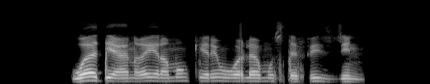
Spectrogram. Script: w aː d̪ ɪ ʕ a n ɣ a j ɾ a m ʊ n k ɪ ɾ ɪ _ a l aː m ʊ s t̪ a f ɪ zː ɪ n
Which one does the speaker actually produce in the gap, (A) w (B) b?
A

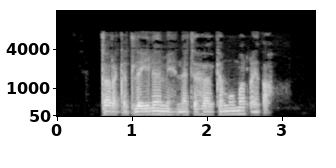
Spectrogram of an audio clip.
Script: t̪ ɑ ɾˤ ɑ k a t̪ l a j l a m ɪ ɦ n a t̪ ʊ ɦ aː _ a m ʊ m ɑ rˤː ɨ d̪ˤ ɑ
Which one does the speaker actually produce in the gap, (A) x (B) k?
B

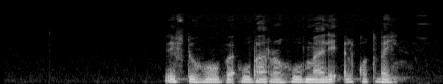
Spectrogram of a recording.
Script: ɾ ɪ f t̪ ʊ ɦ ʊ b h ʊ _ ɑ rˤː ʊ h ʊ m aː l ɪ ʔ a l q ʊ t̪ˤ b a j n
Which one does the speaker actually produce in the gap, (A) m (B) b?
B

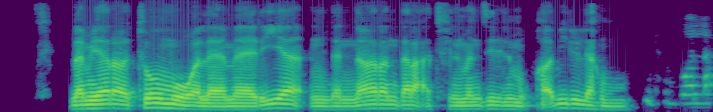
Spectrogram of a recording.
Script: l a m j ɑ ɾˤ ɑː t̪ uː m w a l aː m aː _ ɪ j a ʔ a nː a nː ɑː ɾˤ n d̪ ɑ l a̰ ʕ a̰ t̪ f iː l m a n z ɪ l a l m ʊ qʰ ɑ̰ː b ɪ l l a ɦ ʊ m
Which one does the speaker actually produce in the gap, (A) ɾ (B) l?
A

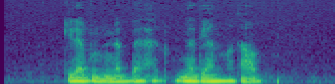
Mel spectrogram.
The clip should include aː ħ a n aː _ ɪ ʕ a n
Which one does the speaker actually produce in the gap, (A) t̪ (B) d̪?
B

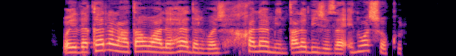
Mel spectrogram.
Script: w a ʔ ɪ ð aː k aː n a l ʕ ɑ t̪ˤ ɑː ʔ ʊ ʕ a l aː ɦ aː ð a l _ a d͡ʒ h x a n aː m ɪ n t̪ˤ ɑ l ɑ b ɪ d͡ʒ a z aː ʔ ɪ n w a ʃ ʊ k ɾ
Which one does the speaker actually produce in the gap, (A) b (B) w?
B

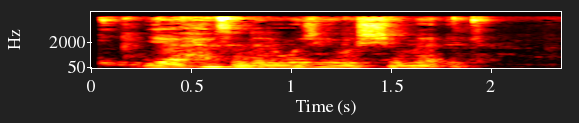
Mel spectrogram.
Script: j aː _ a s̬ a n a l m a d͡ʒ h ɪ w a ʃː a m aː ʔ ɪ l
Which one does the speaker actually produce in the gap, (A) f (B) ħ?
B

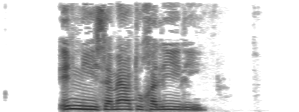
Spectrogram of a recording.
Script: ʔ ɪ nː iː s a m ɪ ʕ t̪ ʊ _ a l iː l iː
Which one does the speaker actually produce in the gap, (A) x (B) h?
A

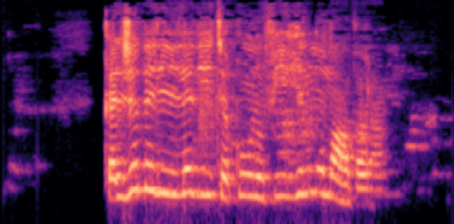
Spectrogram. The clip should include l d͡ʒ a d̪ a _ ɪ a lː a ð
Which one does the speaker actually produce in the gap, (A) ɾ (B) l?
B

